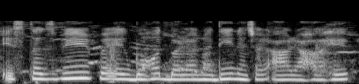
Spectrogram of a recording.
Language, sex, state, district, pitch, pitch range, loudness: Hindi, female, Assam, Kamrup Metropolitan, 235 Hz, 225-255 Hz, -12 LUFS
